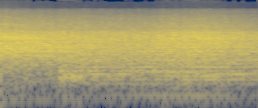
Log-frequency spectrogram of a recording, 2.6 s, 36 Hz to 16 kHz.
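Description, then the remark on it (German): Steady, dense applause from a large audience at the 1967 Academy Awards as actress Anne Bancroft, in a black evening gown, walks from the audience onto the stage to accept Best Actress for Elizabeth Taylor; a continuous loud wash of many hands clapping without pause and no voices over it. “Die Frau im schwarzen Abendkleid, die dann unter Applaus aus dem Zuschauerraum auf die Bühne tritt, ist aber nicht Liz Taylor, sondern ihre Schauspielerkollegin Anne Bancroft.”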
